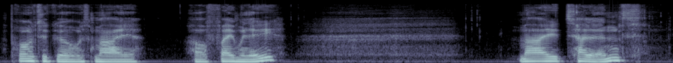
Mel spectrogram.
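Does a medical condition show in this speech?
Yes: Down syndrome; 20-year-old man; speech not always clear, word-finding difficulty, helped when listeners wait.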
